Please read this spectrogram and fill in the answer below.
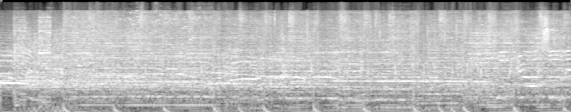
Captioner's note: audience cheering, clapping; theme music playing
